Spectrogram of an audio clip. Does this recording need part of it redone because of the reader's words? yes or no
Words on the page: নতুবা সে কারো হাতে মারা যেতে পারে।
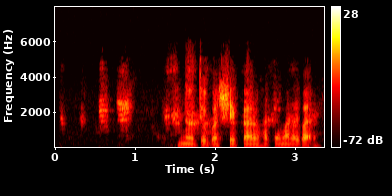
yes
